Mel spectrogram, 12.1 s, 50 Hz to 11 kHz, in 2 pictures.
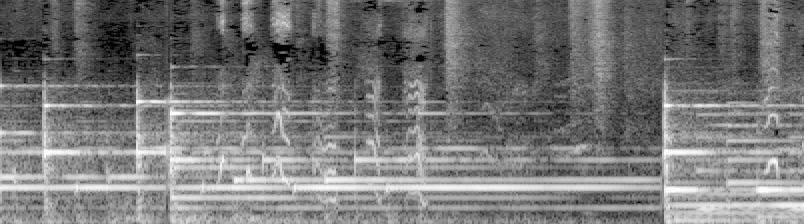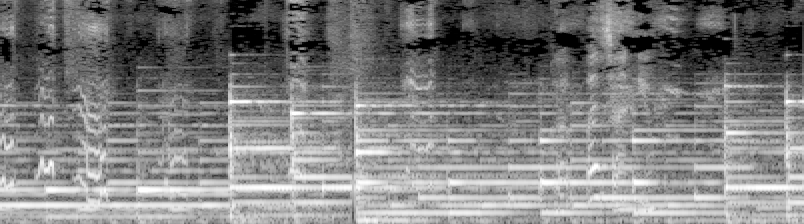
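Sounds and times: puppies whimpering: 0:01.3 - 0:09.4.

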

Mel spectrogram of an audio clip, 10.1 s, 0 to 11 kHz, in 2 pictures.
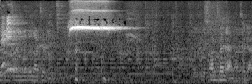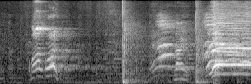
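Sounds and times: long whistle blast: 0:01.4 - 0:02.7.

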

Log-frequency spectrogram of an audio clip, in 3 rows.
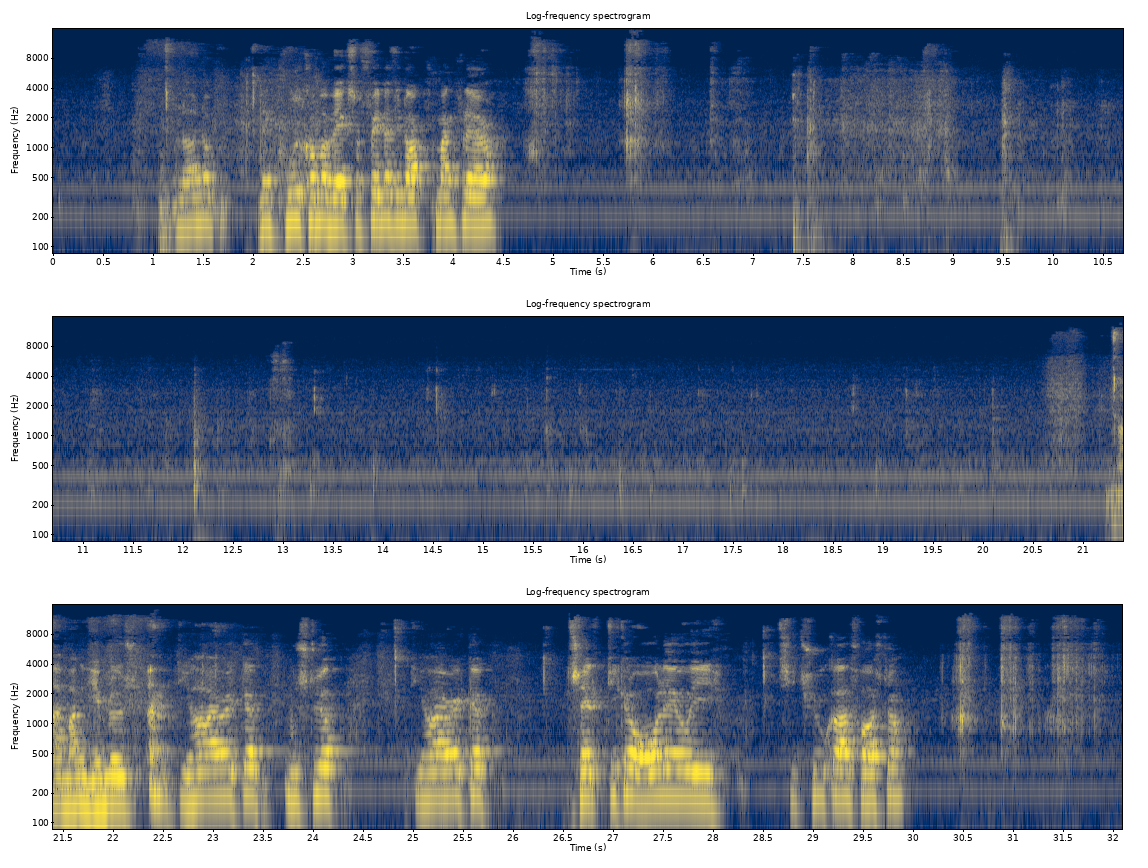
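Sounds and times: steady electrical hum: 0:00.0 - 0:32.0
person chewing crunchy toast: 0:04.7 - 0:07.1, 0:08.0 - 0:20.4, 0:30.2 - 0:32.0
chewing mouth clicks: 0:12.7 - 0:17.9.

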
